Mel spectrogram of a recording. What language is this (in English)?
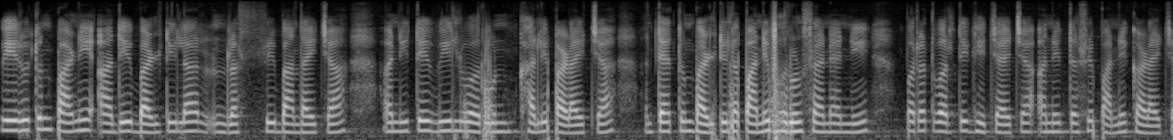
Marathi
